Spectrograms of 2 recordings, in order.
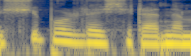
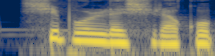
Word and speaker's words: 쉬볼렛: 그가 에브라임 사람이 아니라고 하면 그에게 쉬볼렛이라는 말을 발음하게 하였다. 그러나 그가 그 말을 제대로 발음하지 못하고 시볼렛이라고 발음하면 길르앗 사람들이 그를 붙들어 요단강 나루에타에서 죽였다.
